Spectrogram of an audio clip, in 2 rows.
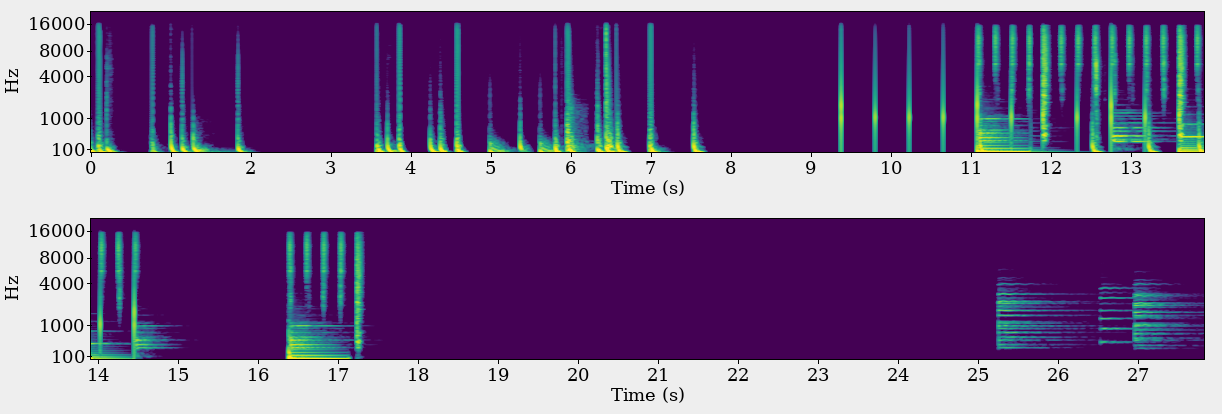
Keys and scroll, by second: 0.0-1.1 typing, 1.7 super+r, 3.4 Down, 3.6-4.4 typing, 4.8 Down, 5.3 Down, 5.5-6.9 typing, 7.4 super+r, 8.0 v, 8.8 super+k, 9.3 r, 10.3 super+k, 11.0-15.1 typing, 14.4 super+k, 15.8 super+a, 16.7 super+r, 16.9-18.1 typing, 19.4 v, 19.6 x, 20.8 alt+super+s, 21.3-22.2 typing, 24.8-25.2 typing.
